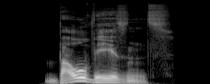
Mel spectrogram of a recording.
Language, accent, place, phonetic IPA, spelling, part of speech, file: German, Germany, Berlin, [ˈbaʊ̯ˌveːzn̩s], Bauwesens, noun, De-Bauwesens.ogg
- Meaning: genitive singular of Bauwesen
